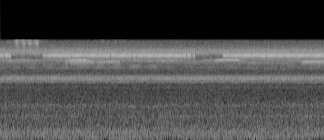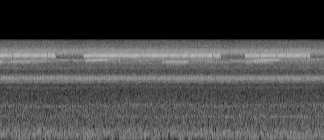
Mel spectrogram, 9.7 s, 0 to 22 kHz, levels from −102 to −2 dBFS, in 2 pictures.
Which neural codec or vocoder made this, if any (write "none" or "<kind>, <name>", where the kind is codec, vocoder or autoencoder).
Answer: vocoder, Vocos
